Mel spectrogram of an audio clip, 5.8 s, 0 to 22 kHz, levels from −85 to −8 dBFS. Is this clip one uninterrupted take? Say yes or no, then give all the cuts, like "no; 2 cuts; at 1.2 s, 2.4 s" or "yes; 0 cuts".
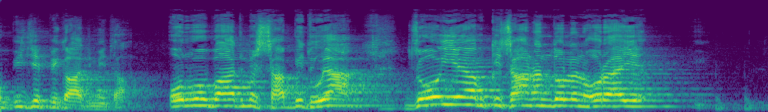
yes; 0 cuts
